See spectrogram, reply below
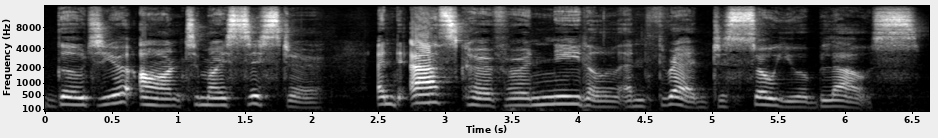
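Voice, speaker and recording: A woman's voice: medium pitch, takes it slowly, sharp tone. A woman voicing a wicked stepmother in a folk tale, giving orders in a falsely sweet tone.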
